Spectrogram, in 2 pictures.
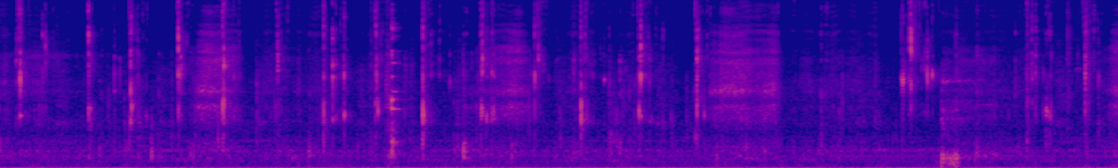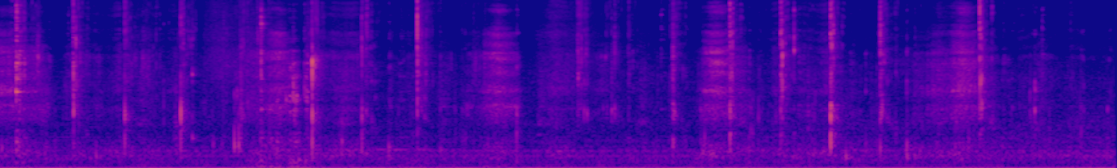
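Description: A man chewing oven-baked Findus Pommes Noisettes potato balls close to the microphone, with many small irregular clicks of the mouth as he eats.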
